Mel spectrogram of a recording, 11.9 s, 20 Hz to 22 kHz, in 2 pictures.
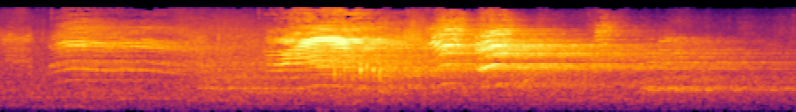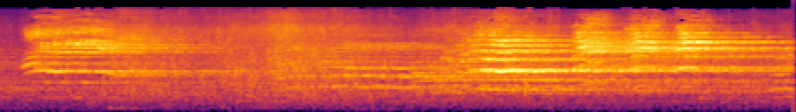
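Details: Belugas Hodoi, Taanya and Mirai in training at Port of Nagoya Public Aquarium, 1 November 2020; several rich, nasal, bleating squeals in three bursts, some sliding slightly upward, over faint background hiss.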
